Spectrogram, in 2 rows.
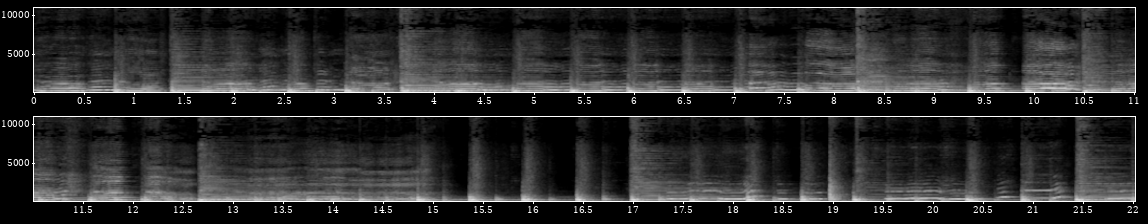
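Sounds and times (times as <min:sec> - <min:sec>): person singing: 0:00.0 - 0:16.1, 0:17.0 - 0:22.0
strummed acoustic guitar: 0:00.0 - 0:22.0.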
